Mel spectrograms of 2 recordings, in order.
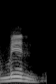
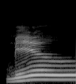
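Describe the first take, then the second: First: The n is pronounced fully with the tongue raised. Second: The n is hidden in a nasal sound. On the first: The speaker calls it wrong. "bukan min" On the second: The speaker calls it right. "lidah tu kena ke bawah"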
